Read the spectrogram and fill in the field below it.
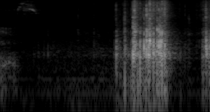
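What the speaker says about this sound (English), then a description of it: "If you can't deal with shuffling, fast forward." Tarot cards being shuffled by hand, a quiet lull followed by two crisp riffling bursts of cards fanning together, close and loud, with a voice faintly present.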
